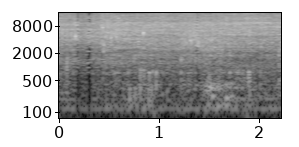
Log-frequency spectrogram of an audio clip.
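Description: Bathroom sink faucet running steadily, its stream splashing over hands that are washing a soapy cloth.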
